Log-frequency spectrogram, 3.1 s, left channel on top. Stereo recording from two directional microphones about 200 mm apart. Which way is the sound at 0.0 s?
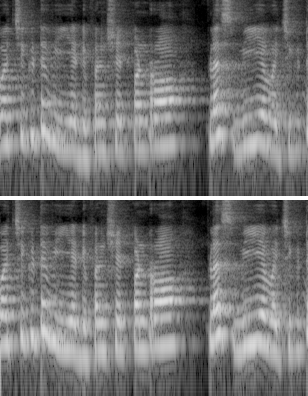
20° right (ahead or behind).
